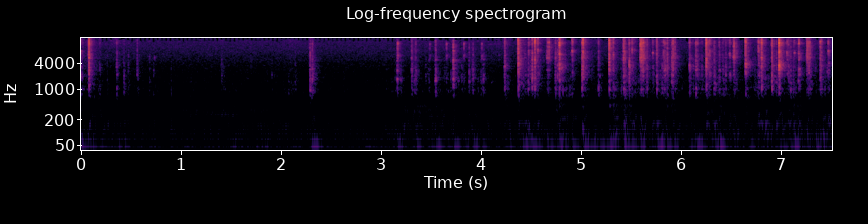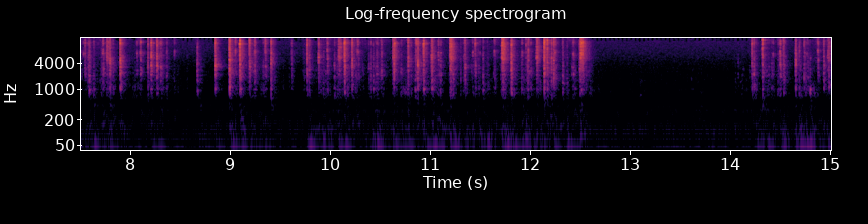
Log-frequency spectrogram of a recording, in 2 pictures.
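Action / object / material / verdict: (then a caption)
tap / plastic computer keyboard / plastic / none. Long painted nails and fingertips type steadily on a black Logitech plastic keyboard resting on a wooden desk. Fast, bright, clicky key taps come in bursts, with short, dry rattles and a few brief pauses between runs.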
